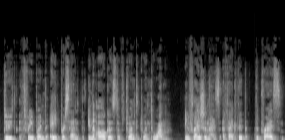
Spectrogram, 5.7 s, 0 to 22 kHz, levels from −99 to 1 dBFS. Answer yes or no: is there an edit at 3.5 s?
yes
